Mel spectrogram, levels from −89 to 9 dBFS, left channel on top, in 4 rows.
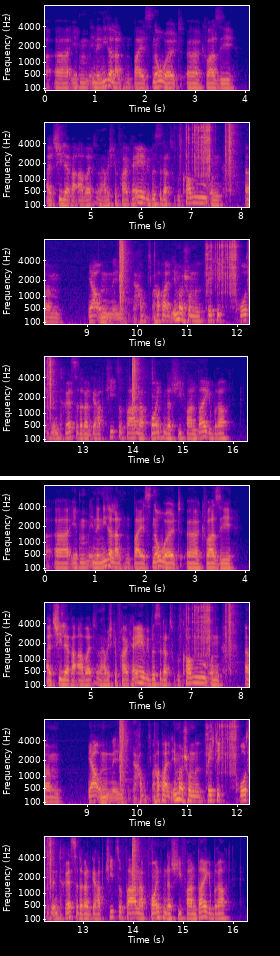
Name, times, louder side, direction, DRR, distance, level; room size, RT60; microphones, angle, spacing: voice 1, 0.0-3.7 4.1-8.4 9.0-11.7 12.0-15.9, right 4 dB, 80° right, 1.1 m, -26 dB
Camera, 6.8-7.9 9.6-9.9 10.2-10.3 11.3-12.5 14.0-14.4, left 4 dB, 10° left, 0.4 m, -27 dB
11.5 x 6.9 x 2.3 m
head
